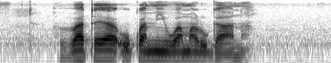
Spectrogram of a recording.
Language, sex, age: Venda, male, 19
